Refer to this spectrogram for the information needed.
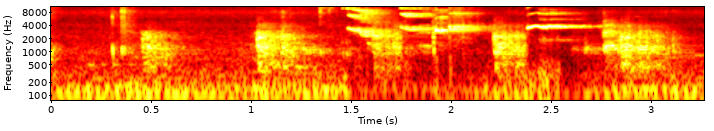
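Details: Pet rosy-faced (peach-faced) lovebirds playing together: shrill, harsh chirps and squeaky high calls in quick irregular bursts, with rustling and indoor background noise.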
